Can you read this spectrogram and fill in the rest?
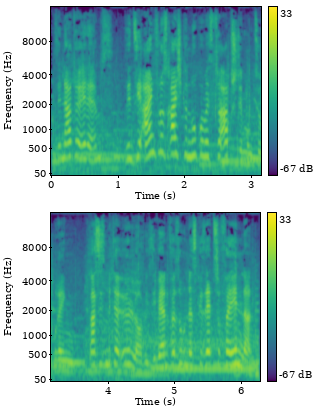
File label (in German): Reporterin; Outer Limits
